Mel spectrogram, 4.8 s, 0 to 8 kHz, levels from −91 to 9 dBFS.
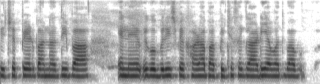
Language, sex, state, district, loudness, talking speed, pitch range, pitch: Bhojpuri, female, Jharkhand, Palamu, -16 LUFS, 200 wpm, 195-205 Hz, 200 Hz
